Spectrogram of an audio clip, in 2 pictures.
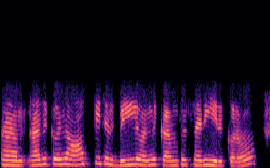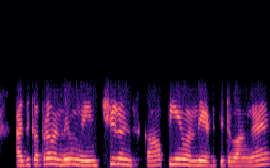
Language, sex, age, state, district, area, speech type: Tamil, female, 30-45, Tamil Nadu, Viluppuram, rural, conversation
